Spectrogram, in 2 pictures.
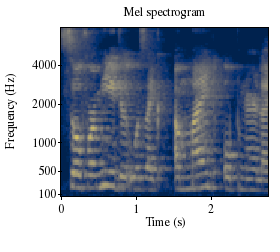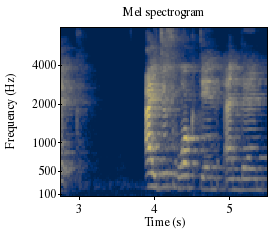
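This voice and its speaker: Heard against noticeable background noise and audible room echo, a woman speaks with an American accent at a medium pitch and with fairly even intonation. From Nigeria (Abuja). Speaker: vlogger. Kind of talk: casual chat. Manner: casual, filler-heavy.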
